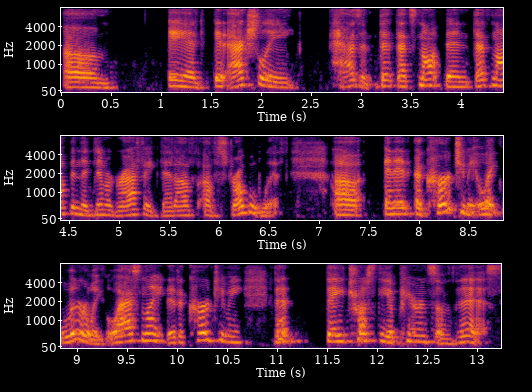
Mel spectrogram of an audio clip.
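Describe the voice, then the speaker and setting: Speaking with a strong West Virginia accent, a woman sounds animated, her pitch fairly high. She keeps a moderate pace with lively intonation. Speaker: deacon and presenter. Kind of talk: presentation.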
